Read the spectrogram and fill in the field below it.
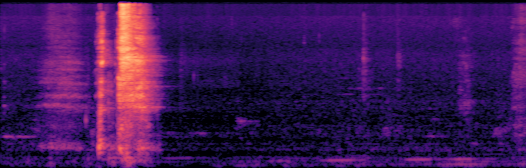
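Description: A quick indrawn breath, then one loud, wet, explosive sneeze, followed by quiet breathing and sniffling.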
